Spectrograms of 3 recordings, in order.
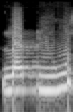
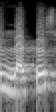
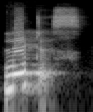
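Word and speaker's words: lettuce: Next है सलाद पत्ता, जिसे लोग लेट्यूस बोलते हैं या लेटस बोलते हैं, दोनों ही प्रोनाउंसिएशंस गलत है। इसे इंग्लिश में लेटस बोलते हैं, लेटस। लेटेस, यहाँ पर भले ई नहीं है लेकिन ई का साउंड उसमें आएगा, लेटेस।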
